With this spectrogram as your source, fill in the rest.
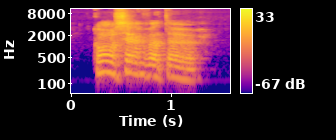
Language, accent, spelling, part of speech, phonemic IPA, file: French, Canada, conservateur, noun / adjective, /kɔ̃.sɛʁ.va.tœʁ/, LL-Q150 (fra)-conservateur.wav
- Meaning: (noun) 1. keeper, curator, custodian 2. conservative 3. Conservative 4. preservative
